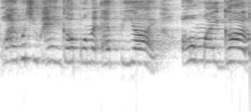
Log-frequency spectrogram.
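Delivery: high, loud, rushed panic; imitated freaking out. Woman berates man for hanging up, imitated freak-out. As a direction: act out her frantic outburst. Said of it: "she's freaking out".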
